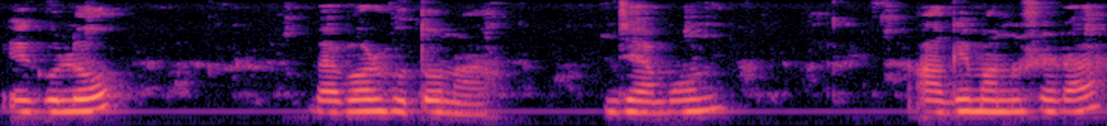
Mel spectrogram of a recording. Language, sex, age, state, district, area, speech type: Bengali, female, 18-30, West Bengal, Alipurduar, rural, spontaneous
